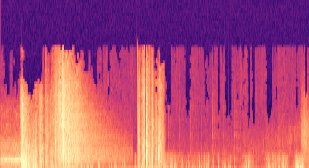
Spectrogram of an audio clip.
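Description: A rocket-launcher warhead exploding against a Merkava tank, recorded on a field camera: a sudden loud blast about half a second in, followed by dense crackling and another sharp bang about three seconds in.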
